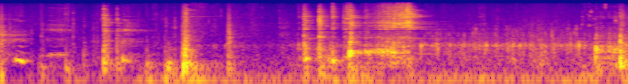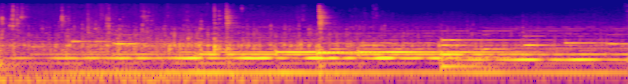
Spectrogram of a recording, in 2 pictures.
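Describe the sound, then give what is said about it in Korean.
Dozens of rice dumplings (ongsimi) drop into red bean porridge with soft wet plops amid scattered clinks of utensil against pot, then a steady low hum carries on underneath. No one speaks. “이제 팥죽 속에 옹심이 넣을게요.”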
